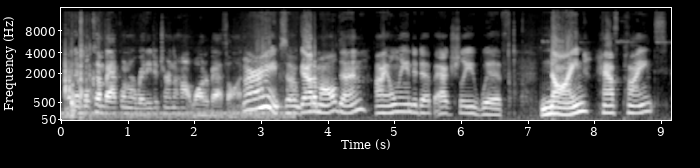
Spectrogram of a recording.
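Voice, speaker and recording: A woman's voice: medium pitch, normal speed. A woman giving a casual step-by-step home canning demonstration in her kitchen, chatting and thinking aloud as she works. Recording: home video with steady background noise.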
